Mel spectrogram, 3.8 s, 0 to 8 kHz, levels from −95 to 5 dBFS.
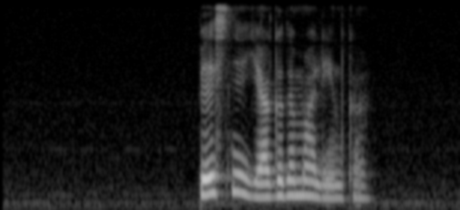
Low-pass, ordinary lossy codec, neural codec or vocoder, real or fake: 7.2 kHz; none; none; real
